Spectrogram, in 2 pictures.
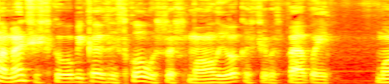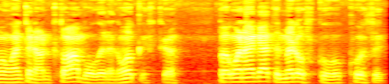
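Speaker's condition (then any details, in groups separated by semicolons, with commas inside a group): Hearing loss; right ear cochlear implant at Johns Hopkins Baltimore, barely any prior right-ear hearing, quad cane 8 years; implant within last few years, hears much more speech, music enjoyed less, left ear not implanted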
